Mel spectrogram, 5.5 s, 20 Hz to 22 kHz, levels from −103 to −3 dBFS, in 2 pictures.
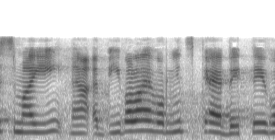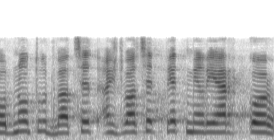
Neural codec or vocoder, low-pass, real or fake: codec, 16 kHz, 0.8 kbps, ZipCodec; 7.2 kHz; fake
